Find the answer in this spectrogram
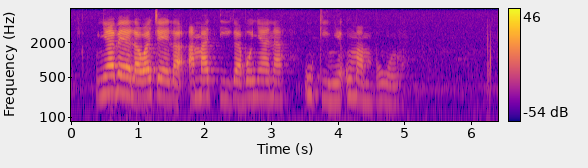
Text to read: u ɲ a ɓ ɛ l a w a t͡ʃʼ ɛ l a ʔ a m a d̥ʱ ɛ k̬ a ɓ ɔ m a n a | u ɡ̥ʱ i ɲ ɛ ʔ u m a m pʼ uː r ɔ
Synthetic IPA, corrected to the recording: u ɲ a ɓ ɛ l a w a t͡ʃʼ ɛ l a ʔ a m a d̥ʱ i k̬ a ɓ ɔ ɲ a n a | u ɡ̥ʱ i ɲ ɛ ʔ u m a m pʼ uː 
